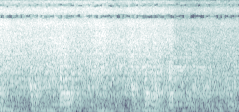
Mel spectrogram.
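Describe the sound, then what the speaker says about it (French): Minced meat for a hachis parmentier is stirred as it fries in a pan, giving a soft, steady sizzle with light scraping that continues evenly throughout, close but quiet, with no talking. "on continue à mélanger et à empêcher que la viande s'agglomère"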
